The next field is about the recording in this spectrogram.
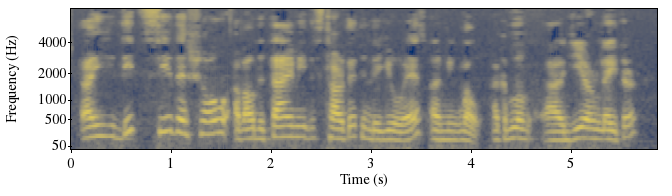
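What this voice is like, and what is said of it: Non-American accent. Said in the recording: “people have probably sussed from your accent that you're not in America”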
